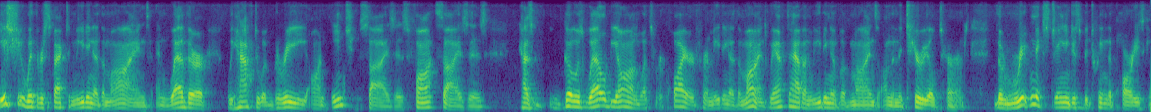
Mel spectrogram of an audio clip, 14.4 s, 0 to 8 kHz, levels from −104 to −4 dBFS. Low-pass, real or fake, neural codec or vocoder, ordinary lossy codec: 7.2 kHz; fake; codec, 16 kHz, 8 kbps, FunCodec, trained on LibriTTS, 25 frames a second; Opus, 16 kbps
